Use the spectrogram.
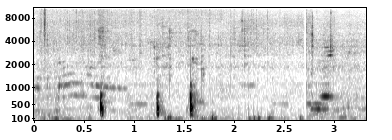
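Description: Onion, green chili and ginger fry in oil, a soft low sizzle punctuated by several sharp spatula knocks and scrapes against the pan, close by with no talk.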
